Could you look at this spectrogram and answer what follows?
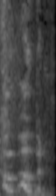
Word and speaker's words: Oban: Oban. Is that how you say it? Oban. Open. Well, you pointed it. We go Oban. It's open. Oban. Right. That's it. A bun's what Baker makes.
